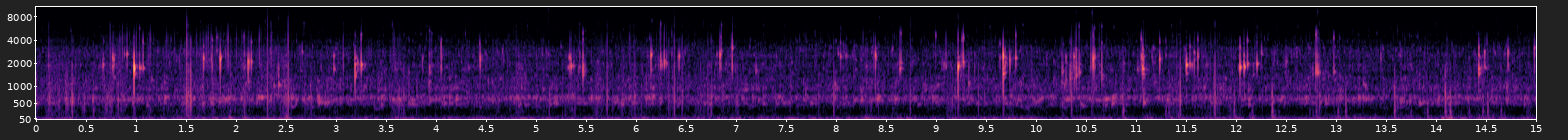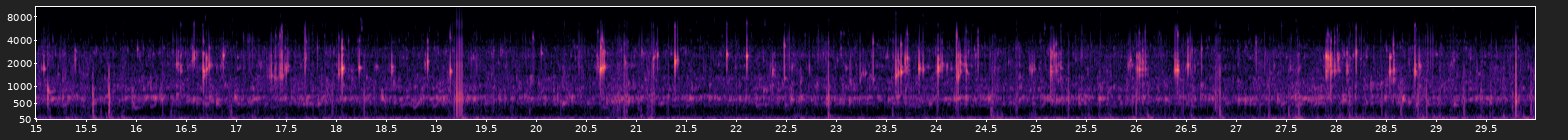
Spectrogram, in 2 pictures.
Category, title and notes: Soundscapes > Other
Subject : Hydrophone recording of Ruisseau de Caussels. A little down a riffle. Date YMD : 2025 October 06 Location : Albi 81000 Tarn Occitanie France. WIth a DIY piezoelectric hydrophone. Weather : Nice sunny day. Low to no wind. Processing : Trimmed and normalised in Audacity. Notes : Thanks to Felix Blume for his help and instructions to build the microphone, and Centre D'art le Lait for organising the workshop to build the DIY hydrophone. Note Rivers are low. Tarn probs has 1m less and Ruisseau Caussels some 30cm less.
